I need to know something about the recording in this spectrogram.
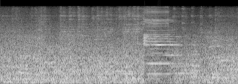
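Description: A short vehicle horn toot about one and a half seconds in, over loud street traffic noise.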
